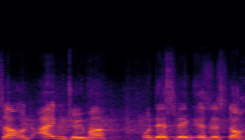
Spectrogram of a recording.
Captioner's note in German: Beifall CDU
